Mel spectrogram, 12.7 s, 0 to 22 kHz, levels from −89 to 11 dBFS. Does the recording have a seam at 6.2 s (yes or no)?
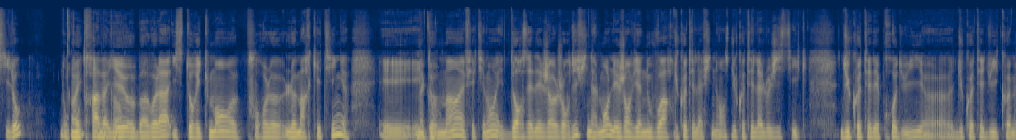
no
